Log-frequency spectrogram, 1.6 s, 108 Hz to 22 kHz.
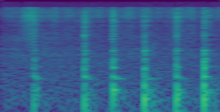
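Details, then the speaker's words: Small garden extension's concrete foundation (about 3 m by 6.5 m), left to cure two days, tapped with a piece of wood: crisp, dull knocks that die quickly with no hollow ring, so the foundation is solid. "you can tell now that the foundations are solid you can hear that when tapping it with a piece of wood"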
